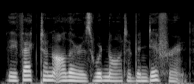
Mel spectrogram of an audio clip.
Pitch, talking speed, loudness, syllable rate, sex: 170 Hz, 275 wpm, -16 LUFS, 7.3 syllables/s, female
